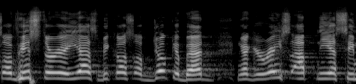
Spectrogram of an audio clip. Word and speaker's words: Jochebed: Sige kung unsam gisaktong pronunciation ani. Salamat ko sa internet nga naa Jochebed.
